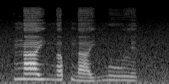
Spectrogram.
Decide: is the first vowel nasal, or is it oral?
oral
